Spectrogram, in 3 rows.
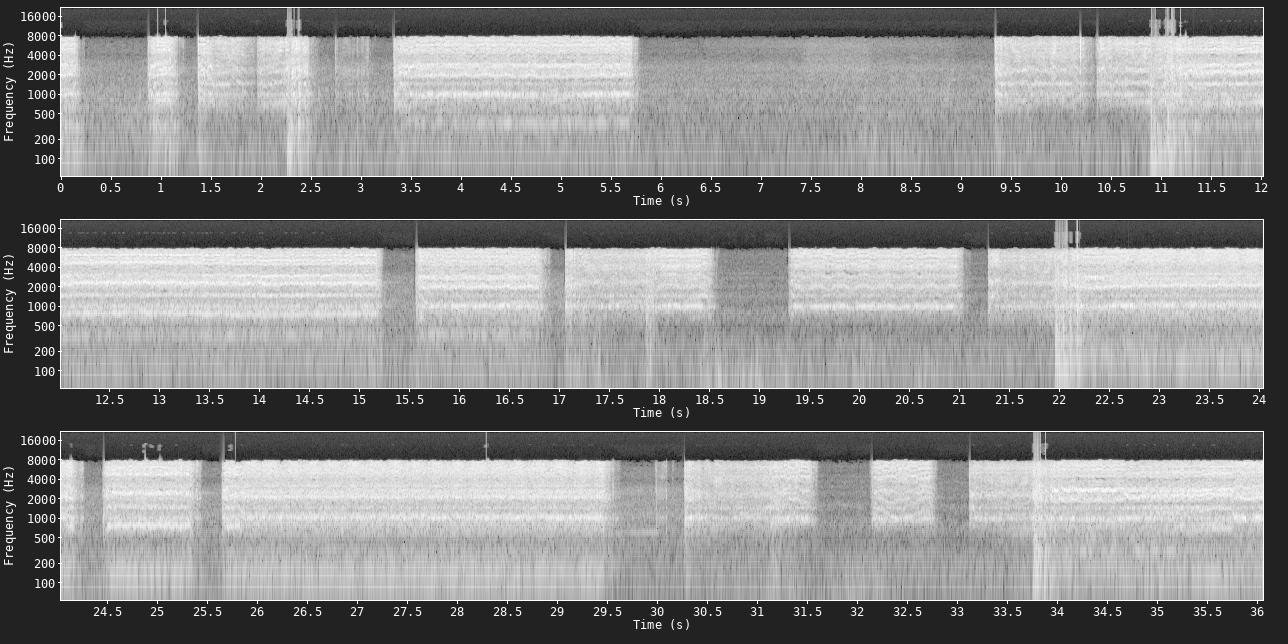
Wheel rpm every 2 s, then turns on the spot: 100, 130, 120, 0, 110, 190, 210, 170, 180, 130, 170, 190, 170, 210, 140, 140, 150, 190.
none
